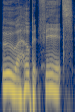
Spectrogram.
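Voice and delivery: slow seductive purr; sultry voice. Pretend. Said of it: "read the text in a sultry voice".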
